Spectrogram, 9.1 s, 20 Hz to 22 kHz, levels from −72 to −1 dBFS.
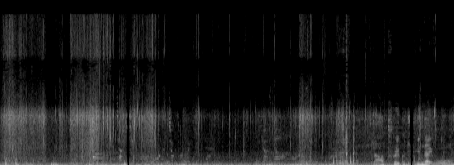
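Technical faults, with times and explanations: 2.53 to 2.60 s, corrupt frame muted: the sound drops abruptly into 70 ms of dead silence, then resumes in step. This fits one compressed frame failing to decode after bit damage, so the player put silence in its place rather than skipping ahead.
8.16 to 8.27 s, corrupt frame muted: a longer hole of about 110 ms, consistent with two adjacent damaged frames rejected by the decoder and replaced with silence, with the timeline kept.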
